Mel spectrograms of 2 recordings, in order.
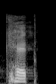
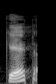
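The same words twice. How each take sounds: First: "খ্যাট" with a puff after k; aspirated K. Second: "ক্যাট" with a plain k; unaspirated K. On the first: Teacher showing the alternative pronunciation, aspirated K in "খ্যাট". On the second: Teacher modelling a one-syllable word, unaspirated K in "ক্যাট". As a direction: say "ক্যাট" without a puff of air. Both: Shown as a demonstration. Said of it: "আবার খ্যাট উচ্চারিত হয়".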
